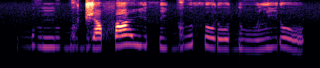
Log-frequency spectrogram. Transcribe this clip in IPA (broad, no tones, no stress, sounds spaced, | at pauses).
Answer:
ɓ u ŋ u ɡ u d͡ʒ ɑ f ɑ ɦ i θ i ɡ u θ o ɾ o ɗ u l i ɾ o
